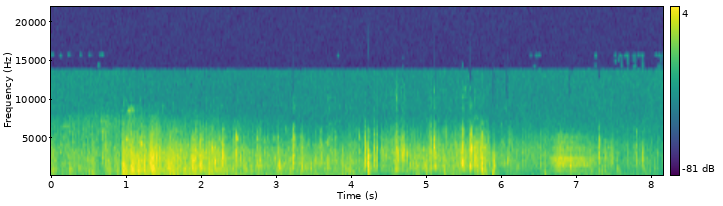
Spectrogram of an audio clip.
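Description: A horse-drawn buggy rolls up and stops: a rattle and crunch of wheels on dirt, mixed with hoofbeats and scattered knocks. It swells about a second in and eases off toward the end.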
